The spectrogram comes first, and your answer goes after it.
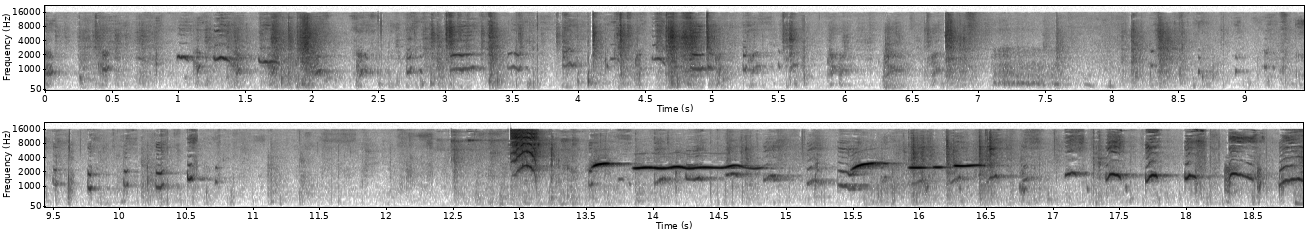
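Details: Impatient Cavalier King Charles Spaniel whining for its food: scattered soft squeaks at first amid clattering noises, then a louder burst of high, wavering, quavering whines near the end.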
